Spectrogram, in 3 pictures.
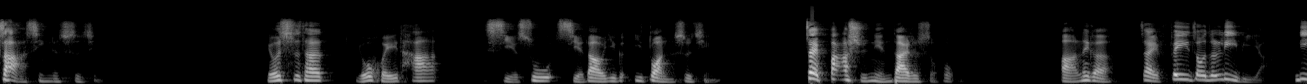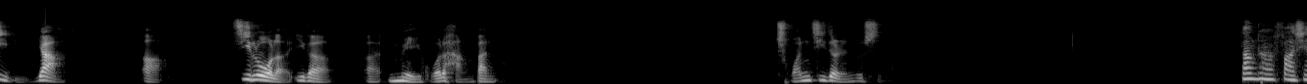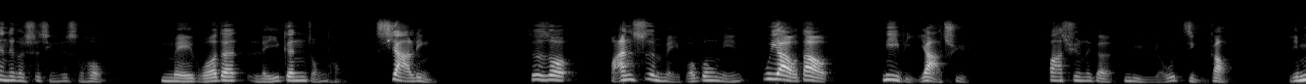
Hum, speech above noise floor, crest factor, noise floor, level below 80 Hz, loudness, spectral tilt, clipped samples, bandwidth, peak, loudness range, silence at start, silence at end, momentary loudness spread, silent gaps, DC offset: none; over 65 dB; 28 dB; under -90 dBFS; -72 dBFS; -25 LUFS; -4 dB/octave; under 0.1%; 12 kHz; 0 dBFS; 12 LU; 0 s; 0 s; 19 LU; none; under 0.1%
